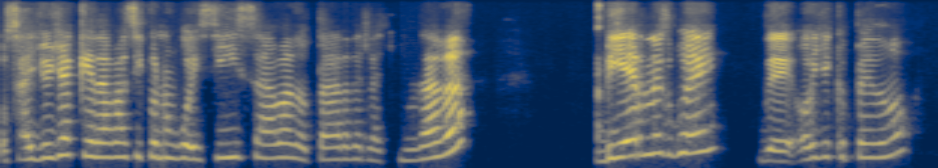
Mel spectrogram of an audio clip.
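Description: A woman with an animated tone at a moderate pace, the sound dry and close with no echo. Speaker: psychologist. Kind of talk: casual chat.

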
